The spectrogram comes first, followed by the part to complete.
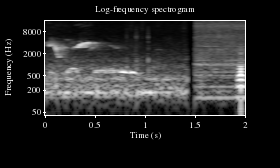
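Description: A bird calls briefly, a quick falling chirp followed by a short higher note, over a faint steady low hum.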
